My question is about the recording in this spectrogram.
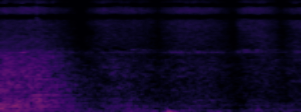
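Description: Paint roller on an extension pole rolling sealer onto a plastered wall: a soft rubbing, louder at the start and quieter after about half a second.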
